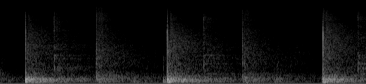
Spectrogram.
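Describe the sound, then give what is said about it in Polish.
Sharp, echoing thwacks of a squash ball repeatedly struck on the forehand side against the front wall by a player standing a little back from it, about five hits in a steady rhythm, alternating louder and softer impacts, reverberant, with no talking. “Stanę sobie teraz troszeczkę dalej od ściany frontowej i będę odbijał piłkę po stronie forehandowej.”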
